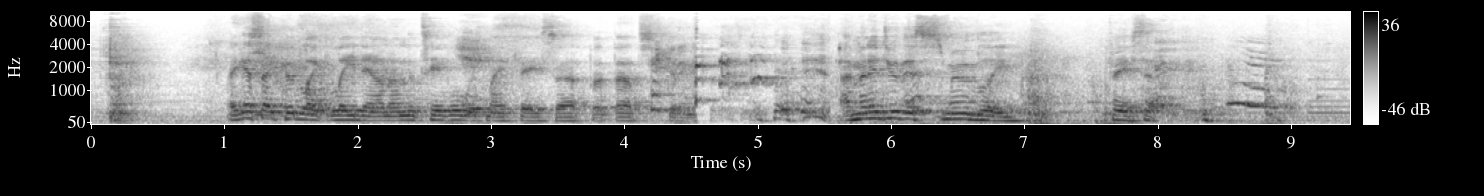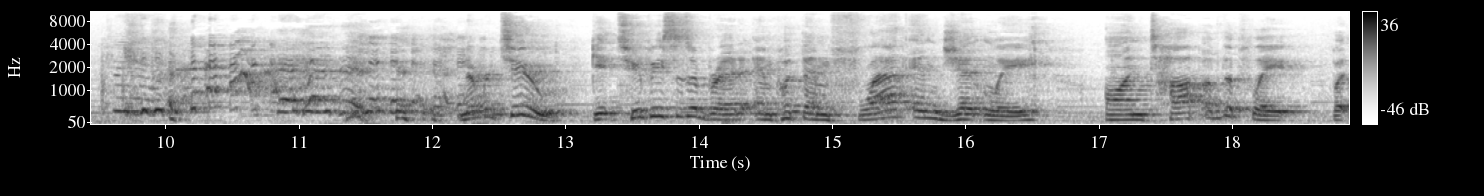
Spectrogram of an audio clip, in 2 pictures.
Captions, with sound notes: I guess I could lay down on the table with my face up, but that's getting crazy. I'm gonna do this smoothly face up. (laughing) Number two, get two pieces of bread and put them flat and gently on top of the plate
